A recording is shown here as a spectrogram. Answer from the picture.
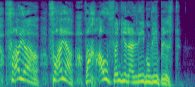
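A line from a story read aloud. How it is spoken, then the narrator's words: Shout. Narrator (German): schrie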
